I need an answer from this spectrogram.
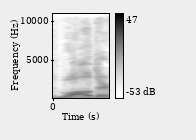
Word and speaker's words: Walder: It's Walder Frey. Come on, Mag. But Walder Frey, no T. That's Big D's habit of saying Walter Frey, which is the crossover Breaking Bad character.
